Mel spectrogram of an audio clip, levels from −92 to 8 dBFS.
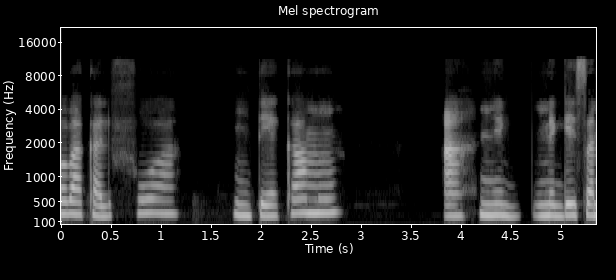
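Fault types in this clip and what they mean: MP3 compression: watery, swirly speech with nothing above 11.2 kHz, likely from encoding near 47 kbps, where starved bits zero faint frequency lines and cut treble.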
